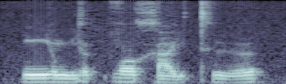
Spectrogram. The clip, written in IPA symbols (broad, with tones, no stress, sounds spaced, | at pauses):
ɲ ə˧ m j ə˦˥ k̚ v ɔ˧ x a˨˩˦ j t̪ʰ ɨ˨˩˦ ə̯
